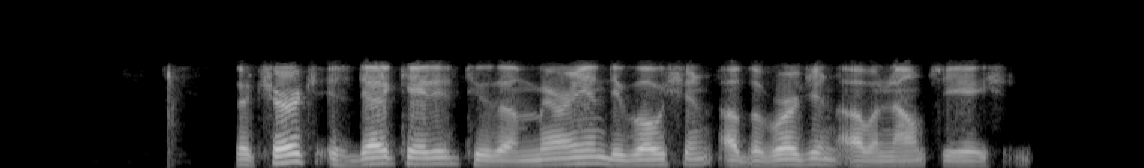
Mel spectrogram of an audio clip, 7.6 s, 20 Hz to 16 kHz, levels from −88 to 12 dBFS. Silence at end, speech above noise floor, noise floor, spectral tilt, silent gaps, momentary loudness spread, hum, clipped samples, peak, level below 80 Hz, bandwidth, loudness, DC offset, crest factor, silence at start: 0.95 s; over 69 dB; under -90 dBFS; -9.5 dB/octave; none; 14 LU; none; under 0.1%; -4 dBFS; -62 dBFS; 4.2 kHz; -21 LUFS; under 0.1%; 18 dB; 1.1 s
